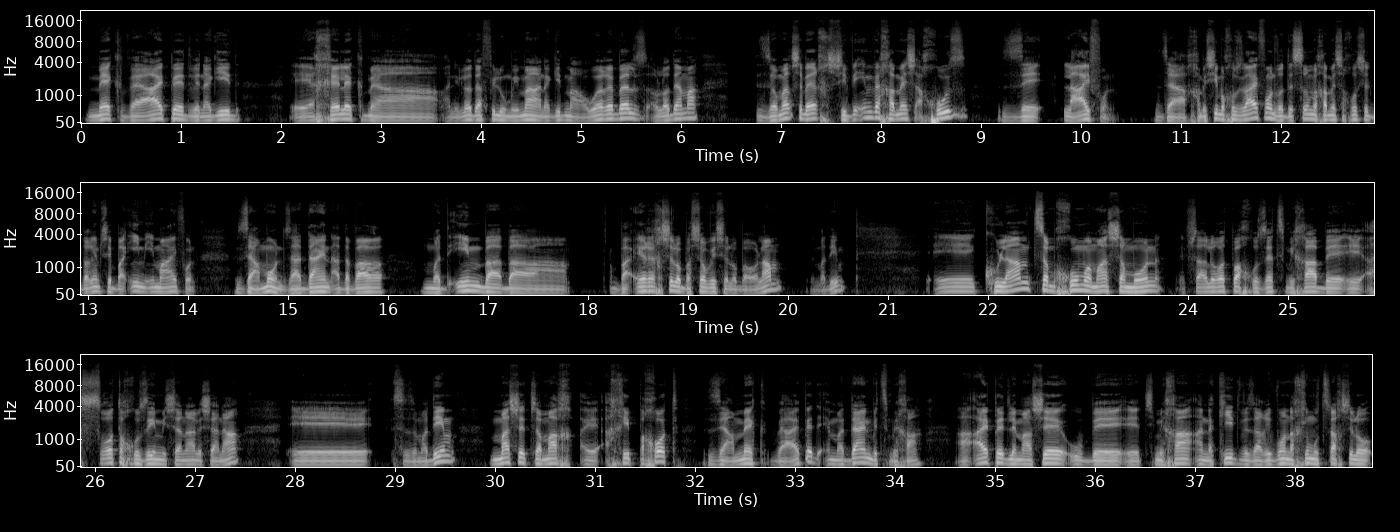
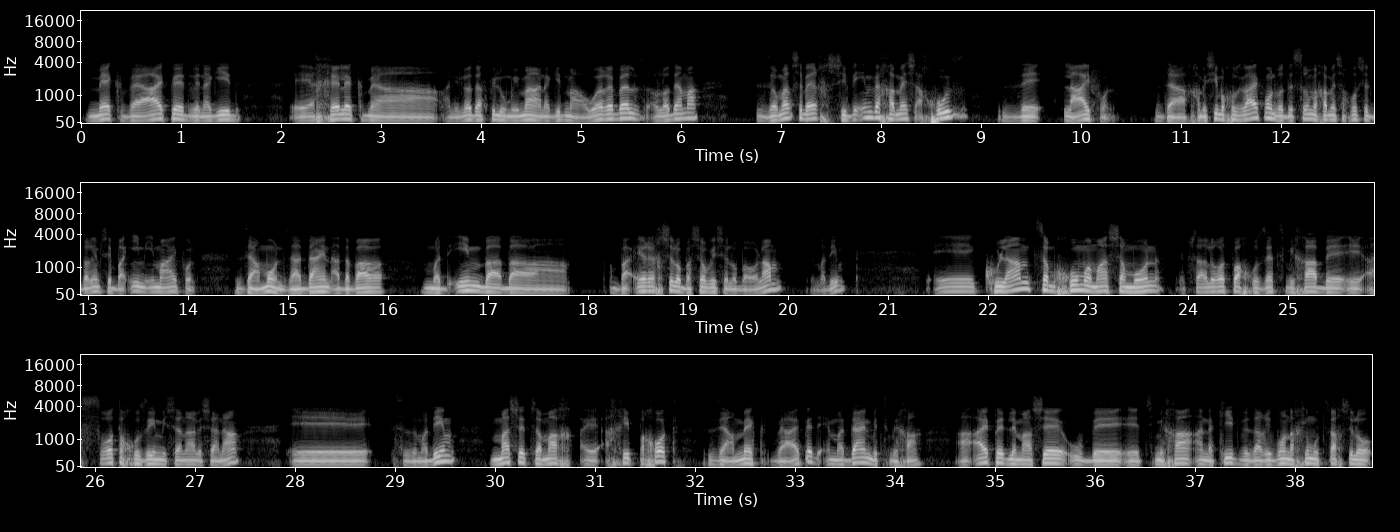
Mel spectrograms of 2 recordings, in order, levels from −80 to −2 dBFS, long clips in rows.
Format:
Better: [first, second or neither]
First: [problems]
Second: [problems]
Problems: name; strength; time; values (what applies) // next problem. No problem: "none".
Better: first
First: none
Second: muffled; very; fading above 1 kHz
